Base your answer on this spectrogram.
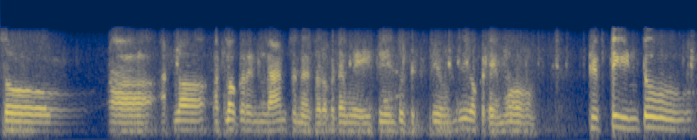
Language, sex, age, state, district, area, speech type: Telugu, male, 30-45, Telangana, Karimnagar, rural, conversation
